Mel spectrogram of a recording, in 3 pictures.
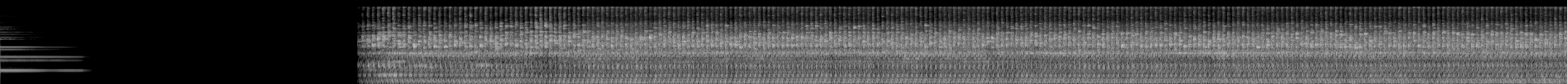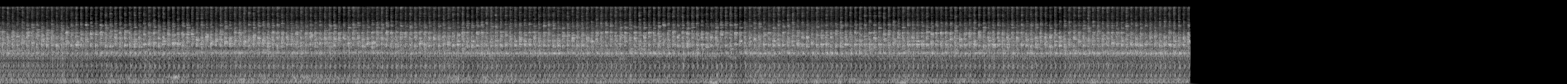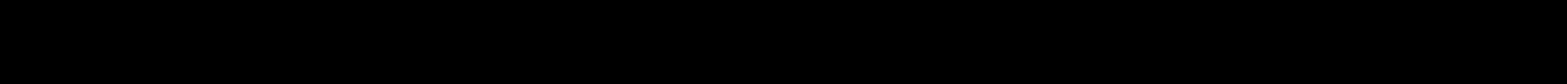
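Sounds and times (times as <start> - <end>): boat engine chugging: 3.6 - 27.6.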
